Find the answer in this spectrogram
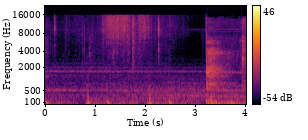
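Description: Soft, irregular low thumps over a faint steady hum, with a short rush of noise near the end.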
